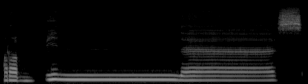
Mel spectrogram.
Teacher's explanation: on fait la liaison et on garde le noun très longtemps. Ici, il s'agit d'une runna akmal ma takoun et à ce moment-là, il faut vraiment garder la durée du noun très longtemps.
